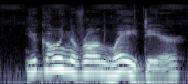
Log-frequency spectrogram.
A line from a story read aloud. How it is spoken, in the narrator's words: almost dreamily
